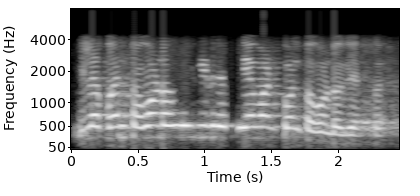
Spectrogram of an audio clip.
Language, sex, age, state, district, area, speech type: Kannada, male, 18-30, Karnataka, Uttara Kannada, rural, conversation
